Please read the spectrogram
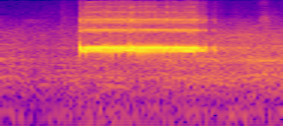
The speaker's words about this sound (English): The referee blew the whistle to call the players back onto the field.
